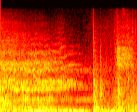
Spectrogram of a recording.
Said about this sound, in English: slams on the brakes.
